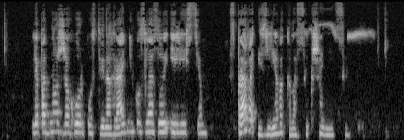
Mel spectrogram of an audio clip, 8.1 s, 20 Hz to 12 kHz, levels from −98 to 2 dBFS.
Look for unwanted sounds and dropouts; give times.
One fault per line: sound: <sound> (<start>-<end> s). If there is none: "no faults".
no faults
